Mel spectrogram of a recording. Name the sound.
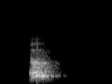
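dog barking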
